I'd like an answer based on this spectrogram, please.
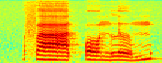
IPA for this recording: faː˨˩t̚ʔɔ˨˩nlə˨˩˦m

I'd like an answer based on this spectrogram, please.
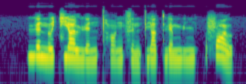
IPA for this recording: ɥɛ˥˩nɤ˥t͡ɕjä˥˩ lɥɛ˧˥nt̪ʰɑ˧˥ŋsə̰˨˩nt̪jä˥˩ t̪ɥɛ˥my˥n | fɑ˥˩ʊ̯

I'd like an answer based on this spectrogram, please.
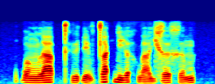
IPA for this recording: ɓɔ˧ŋlaː˦˥p̚t̪ʰɨ˨˦ ɗe˧˩wt̪a˦˥k̚li˨˦ə̯ hwa˨˩jɣəː˧xə˨˦m

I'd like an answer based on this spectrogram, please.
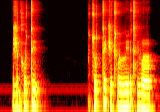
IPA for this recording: ʒɐɡxutːi | t͡su tːet͡ʃɨtʰu lːiɾitʰi βɐ̃

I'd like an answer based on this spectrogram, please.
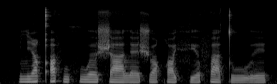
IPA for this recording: liqʼəfuxʷ wə ʃalɛʃuqu fʲəfa tuɪ̯

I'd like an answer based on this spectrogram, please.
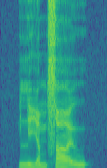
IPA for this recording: limsˤɛːu̯

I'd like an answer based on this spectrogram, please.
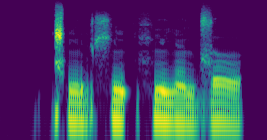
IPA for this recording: ǁĩrʃĩʔfʲũjɛ̃ d͡zɤ

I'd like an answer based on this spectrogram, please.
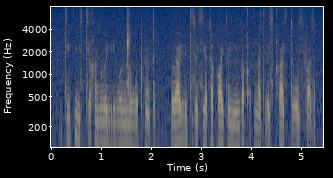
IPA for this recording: tʲɛtʲ nʲəsʲtʲeχɛ̃z βørʲe βɤŋ͡ǁɤβɤ pʰɛ̃t | larʲotʲzø sʲɑtøqɔjtɛ̃nʲ ẽjlɵqʼət nɑtʲðasʲqʰɛːsʲ toːsʲfɑz

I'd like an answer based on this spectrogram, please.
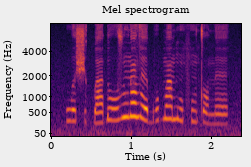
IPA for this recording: wə˧ʃɨ˨ɡ͡ba˨˦ ɗoː˨˦zũ˦ɾã˦zɛ˨ bo˦bã˦bũ˨ fũ˧tɔ˨nɛ˨

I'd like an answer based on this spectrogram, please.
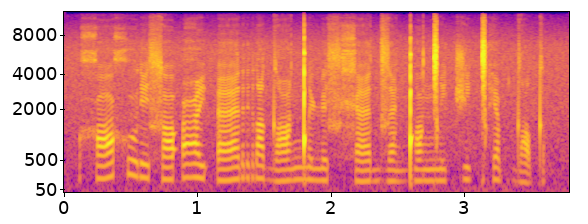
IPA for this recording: xɒxu ɾisɒʔʕi ʔæ ridˤæŋ͡ǃiɳis xæ d͡zæŋ͡ǃɒŋ͡ǀi t͡ʃiǀʰepdˤutˤ

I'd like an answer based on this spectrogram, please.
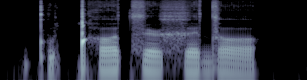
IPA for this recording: kʷʼəǃʰɔt͡sə˞ xədɔ

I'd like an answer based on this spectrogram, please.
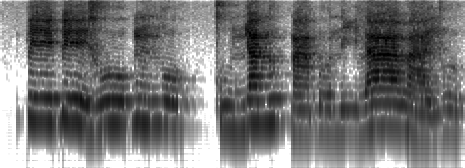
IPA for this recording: peː˦ɓeː˦˨ ɣoː˦ɓũ˦ɲo˦ | kʼu˨ɲa˦nʊ˦˨ k͡pã˨ɓʊ˨ni˨ laː˦ βaː˨jʊ˦˨

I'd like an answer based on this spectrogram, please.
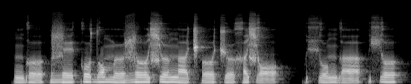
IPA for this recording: ŋɡɤ˨ | ɮeː˨ko˦dɔ˦ mɵː˨ɮɤː˦ɕɵː˦ ŋɐː˨t͡ʃʼɤː˨t͡ʃɵː˨ xɐ˦ɕɔː˨ | ço˨˦ŋɡɐː˨ | çɤ˦

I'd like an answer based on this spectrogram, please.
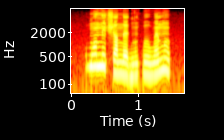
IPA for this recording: bɔ̃˦nĩ˦˨ ʃa˧nɛ˨ ɡũ˨ k͡pu˨ wɛ̃˨˦mũ˦˨

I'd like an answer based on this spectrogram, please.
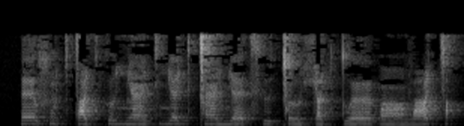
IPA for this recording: ɛsʷœ̃ctˤæckɵ ʎæ̃c ʎɛcǀæ̃ ʎɛt͡sʰʉǀɵːçɑc tʷœːpɑ̃ːvɑc

